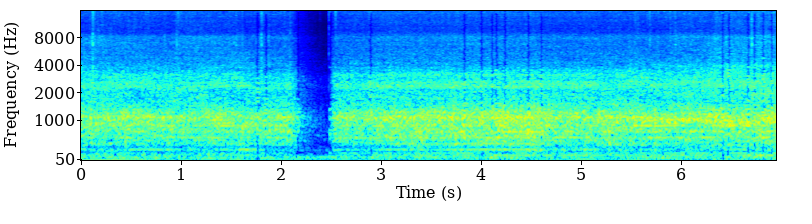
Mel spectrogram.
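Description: Electric hand blender running in a tall plastic beaker, blending a green liquid mixture. It cuts out for a moment about two seconds in, then runs again steadily.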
